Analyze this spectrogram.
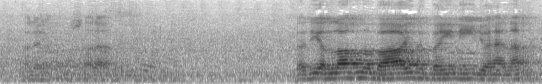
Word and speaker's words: اللہ: وہ یہ ہے کہ لفظ اللہ جو ہوتا ہے نا وہ لفظ اللہ لام پر کھڑی زبر ہوتا ہے.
